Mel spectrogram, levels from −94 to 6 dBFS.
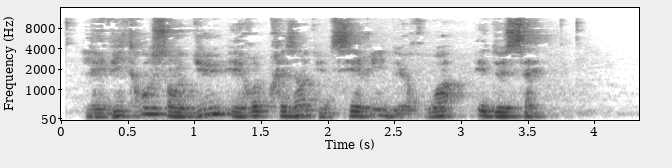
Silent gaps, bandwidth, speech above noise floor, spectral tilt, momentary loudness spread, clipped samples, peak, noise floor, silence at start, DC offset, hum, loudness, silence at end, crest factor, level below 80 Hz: none; 11.5 kHz; 30 dB; -4.5 dB/octave; 9 LU; under 0.1%; -8 dBFS; -55 dBFS; 0.05 s; under 0.1%; none; -25 LUFS; 0.7 s; 18 dB; -64 dBFS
